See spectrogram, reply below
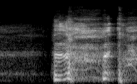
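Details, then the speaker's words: An adult who says they are still sick with a common cold gives two harsh, loose coughs over a brief, quiet room hum: cough. "I'm sorry if you hear me coughing or wheezing or whatever but yeah man I'm just I'm still I'm still sick"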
